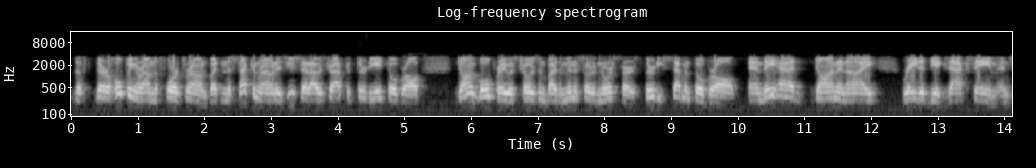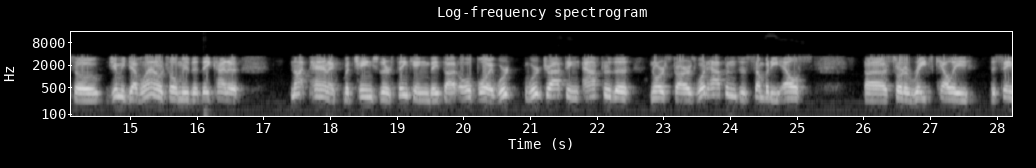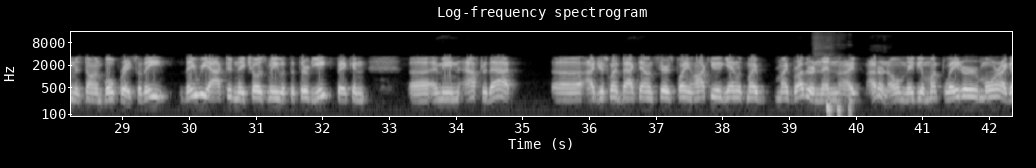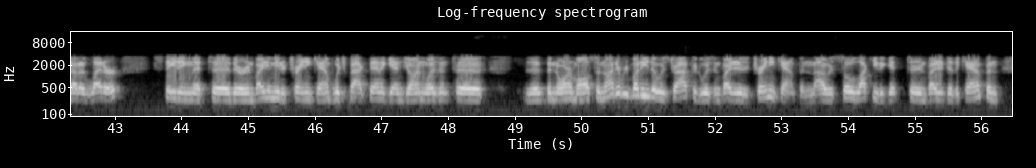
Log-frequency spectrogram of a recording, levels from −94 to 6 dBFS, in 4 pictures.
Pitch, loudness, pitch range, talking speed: 130 Hz, -20 LUFS, 125-145 Hz, 185 wpm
